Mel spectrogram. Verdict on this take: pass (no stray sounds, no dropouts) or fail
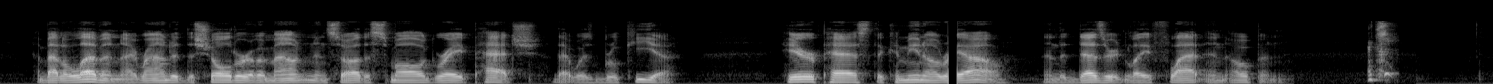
fail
